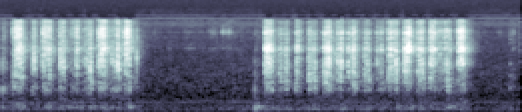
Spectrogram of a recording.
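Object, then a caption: Coated scratch art paper scraped with a wooden stylus. A wooden stylus scrapes repeated strokes across a black-coated scratch art paper page in a small spiral pad. Two bursts of quick, bright, raspy scratching are separated by a short quiet pause.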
